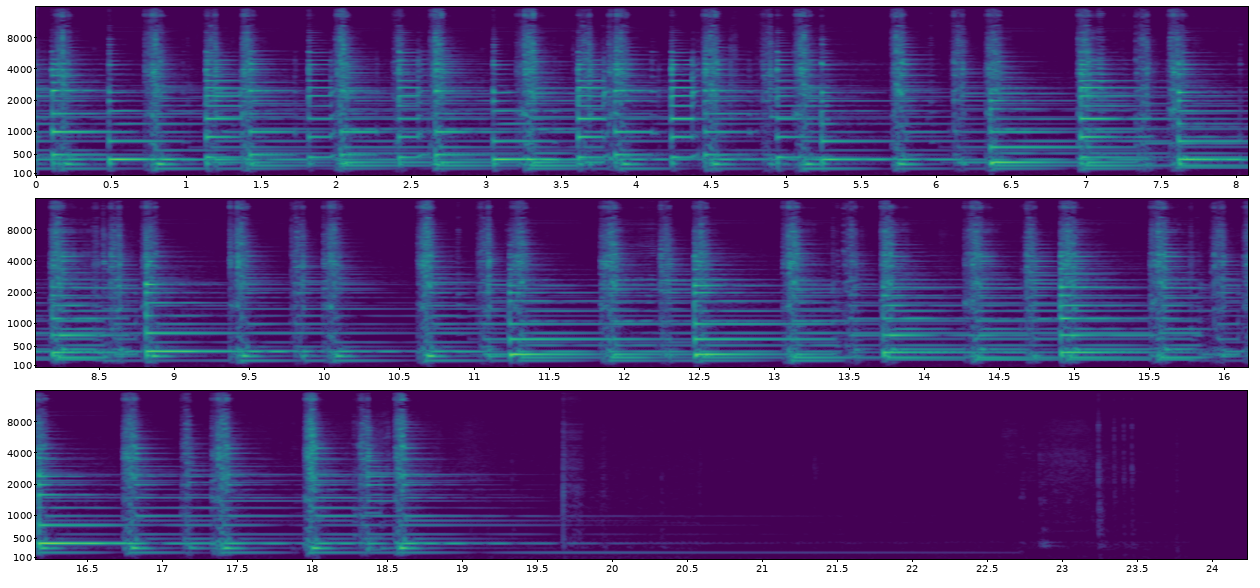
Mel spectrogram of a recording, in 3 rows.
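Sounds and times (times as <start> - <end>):
ukulele playing: 0.0 - 23.1.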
